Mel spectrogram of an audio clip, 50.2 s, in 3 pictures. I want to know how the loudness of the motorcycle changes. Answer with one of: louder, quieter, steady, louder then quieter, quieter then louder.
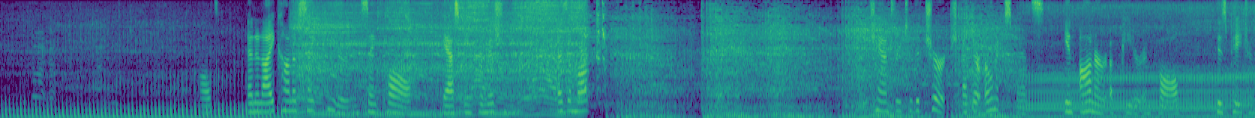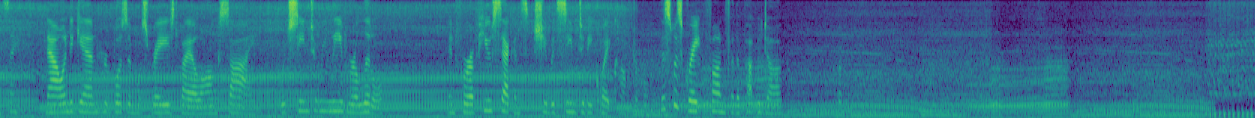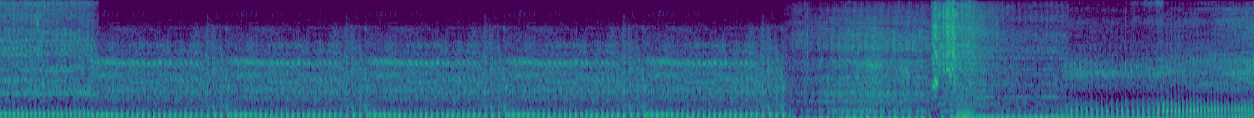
steady.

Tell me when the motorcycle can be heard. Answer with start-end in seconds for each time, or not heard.
0.0-50.1.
